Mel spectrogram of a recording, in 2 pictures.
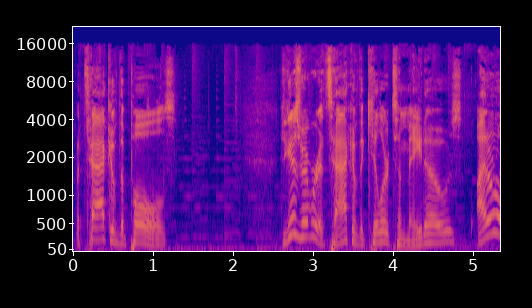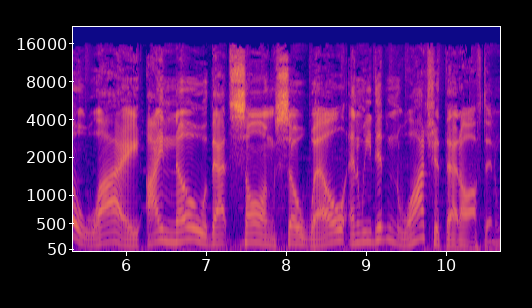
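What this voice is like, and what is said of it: Scratchy voice. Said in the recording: “I'm still scratchy from allergies”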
